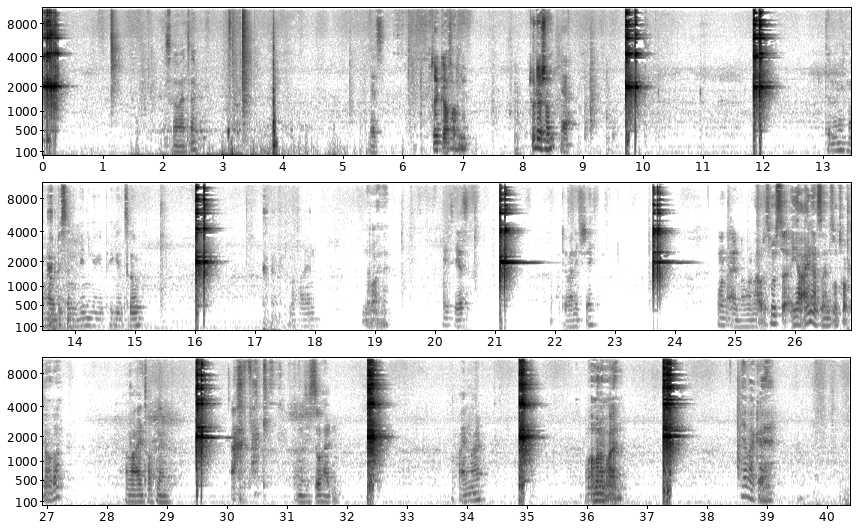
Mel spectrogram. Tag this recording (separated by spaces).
ansto glass en clink bier chink flaschen glasses beer prosten cheers prost klirr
